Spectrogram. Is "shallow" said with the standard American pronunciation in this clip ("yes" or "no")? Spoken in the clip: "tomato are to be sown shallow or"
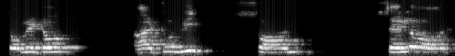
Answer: no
